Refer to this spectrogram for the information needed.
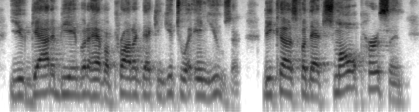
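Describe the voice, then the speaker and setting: The voice keeps a moderate pace and fairly even intonation. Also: man. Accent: American. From New Orleans, Louisiana. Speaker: company founder and CEO. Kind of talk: interview.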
